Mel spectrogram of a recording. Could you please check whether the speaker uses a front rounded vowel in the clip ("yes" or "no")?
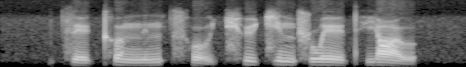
yes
